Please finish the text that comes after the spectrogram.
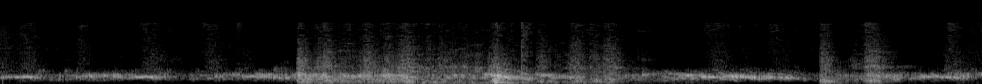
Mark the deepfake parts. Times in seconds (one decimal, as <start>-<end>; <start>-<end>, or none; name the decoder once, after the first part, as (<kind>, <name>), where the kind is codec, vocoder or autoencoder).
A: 0.0-9.8 (vocoder, Vocos)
